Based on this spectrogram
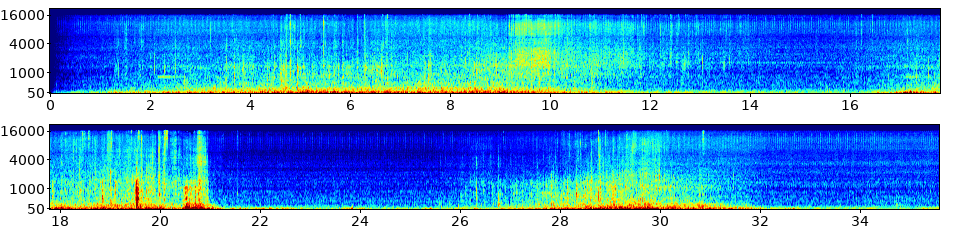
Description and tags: Car Tires Start and Stop on Gravel Shoulder
Mic outside of car near tire as driver stars and stops on a gravelly shoulder/breakdown lane.
car, gravel, brake, tires, road, start, tire, stop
